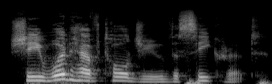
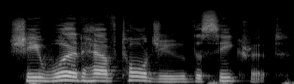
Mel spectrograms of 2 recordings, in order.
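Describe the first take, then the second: The two takes are said the same way.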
